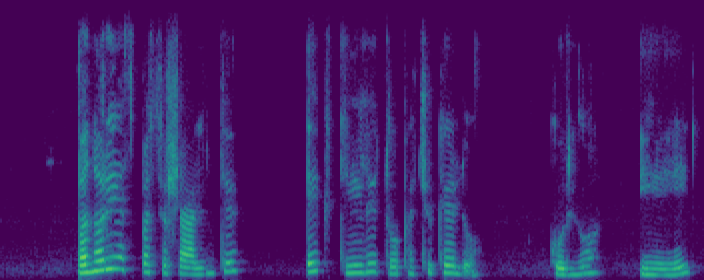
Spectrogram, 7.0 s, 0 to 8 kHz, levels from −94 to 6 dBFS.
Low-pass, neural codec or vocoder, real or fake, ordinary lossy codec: 7.2 kHz; vocoder, 24 kHz, 100 mel bands, Vocos; fake; Opus, 32 kbps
